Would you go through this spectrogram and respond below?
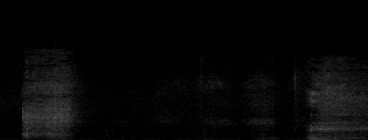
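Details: A sharp sneeze burst, then a brief quiet gap and a second sneeze starting, in a small room; sneezing.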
